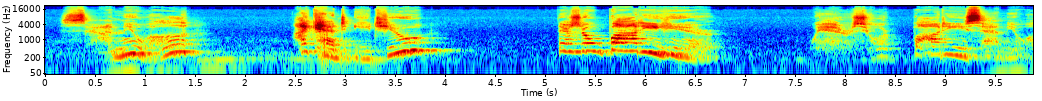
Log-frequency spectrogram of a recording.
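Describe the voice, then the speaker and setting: A woman uses a put-on character voice pitched high. She goes very slowly, with long, frequent pauses. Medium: read story. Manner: slow, drawn-out, repeats name.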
